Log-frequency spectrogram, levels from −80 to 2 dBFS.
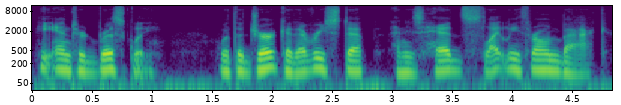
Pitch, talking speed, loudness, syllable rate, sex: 125 Hz, 185 wpm, -18 LUFS, 5.2 syllables/s, male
